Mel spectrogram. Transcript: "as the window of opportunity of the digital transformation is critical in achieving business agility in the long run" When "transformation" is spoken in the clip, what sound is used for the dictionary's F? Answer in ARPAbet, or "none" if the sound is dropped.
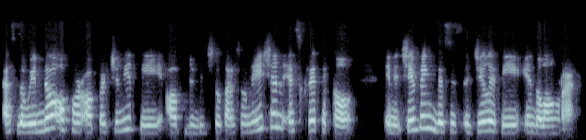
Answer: none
